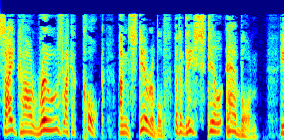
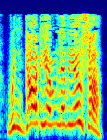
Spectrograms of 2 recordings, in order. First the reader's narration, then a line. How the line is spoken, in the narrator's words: In desperation, Harry shouted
